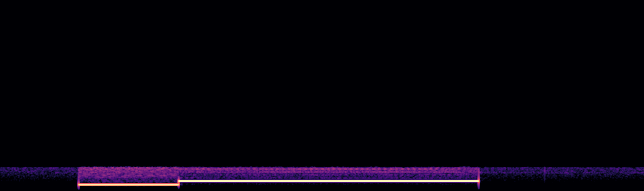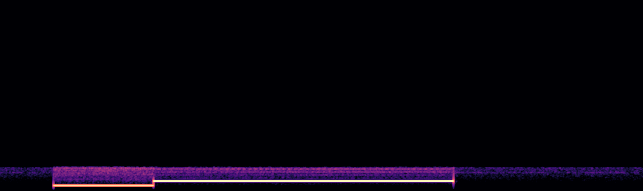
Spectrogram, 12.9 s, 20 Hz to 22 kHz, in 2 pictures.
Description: Two-tone page, heard as a one-second tone, then a three-second tone, about 810 then 1220 Hz, about 710 then 1220 Hz. It is heard from 0.8 to 11.0 s.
